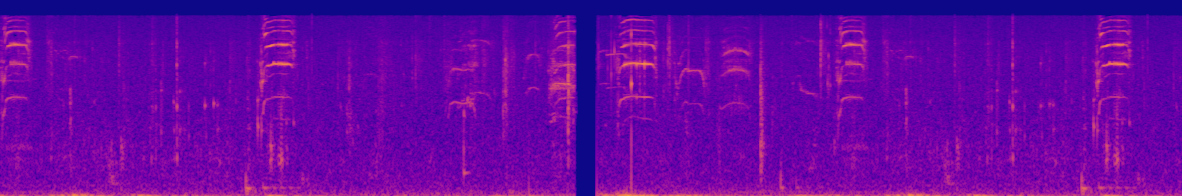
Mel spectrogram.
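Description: A dugong gives short, high squeaky chirps in brief clusters separated by quiet stretches.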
